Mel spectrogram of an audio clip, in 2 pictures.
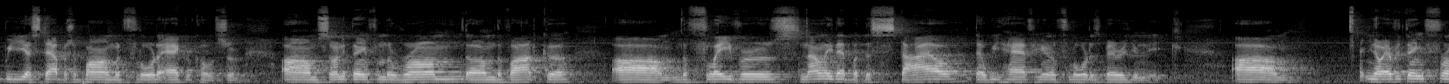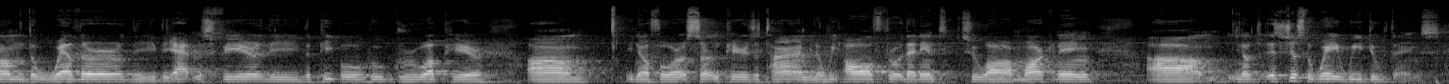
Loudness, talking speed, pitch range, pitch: -20 LUFS, 165 wpm, 110-120 Hz, 115 Hz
